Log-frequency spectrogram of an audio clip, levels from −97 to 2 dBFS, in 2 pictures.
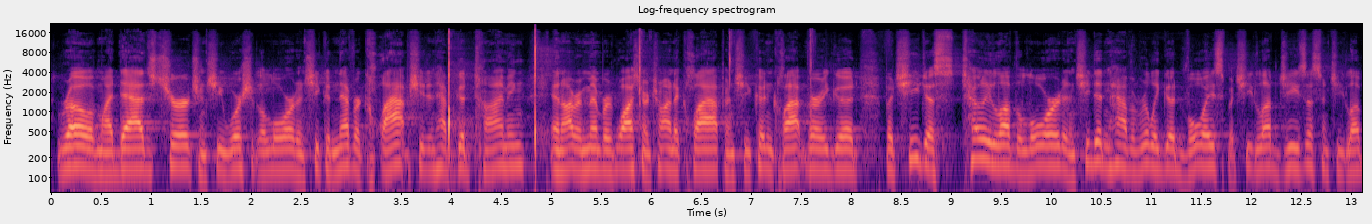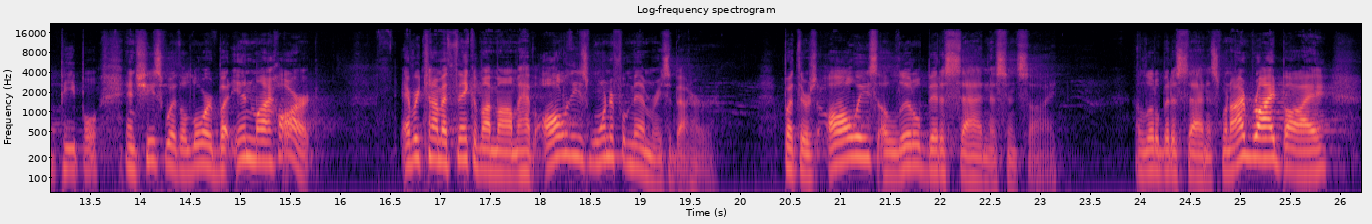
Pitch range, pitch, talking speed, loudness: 130-155 Hz, 140 Hz, 230 wpm, -29 LUFS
